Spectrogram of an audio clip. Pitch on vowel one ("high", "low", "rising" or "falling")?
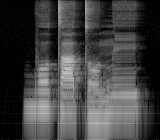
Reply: high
